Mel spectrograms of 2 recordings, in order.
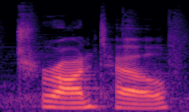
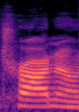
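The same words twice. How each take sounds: First: The middle T sound is clearly pronounced. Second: The middle T sound is dropped. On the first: This is not how locals say it. The speaker calls it wrong. "not Toronto" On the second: This is how locals say it. The speaker calls it right. "we don't say the T in Toronto"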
